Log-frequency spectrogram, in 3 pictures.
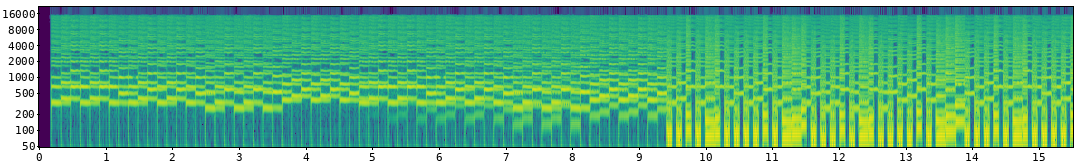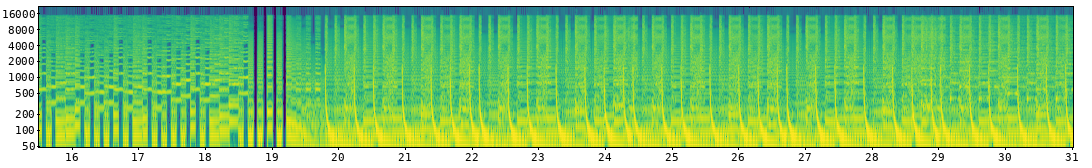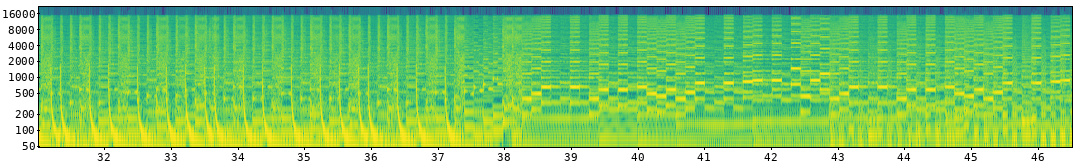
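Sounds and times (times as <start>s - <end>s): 
8-bit music: 0.2s - 46.5s.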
